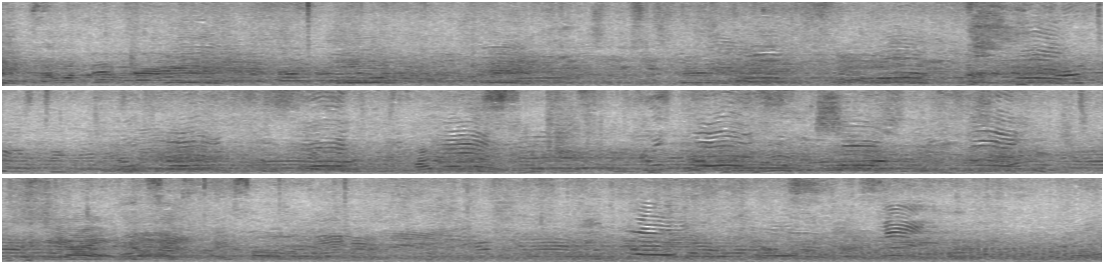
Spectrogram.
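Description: A large crowd of men and women chatters and calls out all around, outdoors.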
